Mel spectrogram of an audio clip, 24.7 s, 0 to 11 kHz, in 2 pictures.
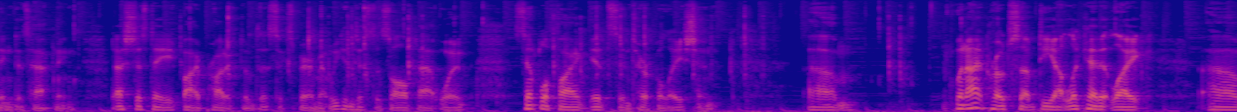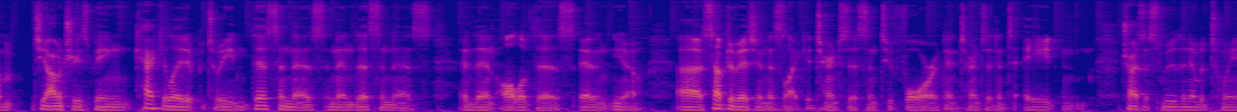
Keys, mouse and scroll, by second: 0.5 KP_Decimal, 0.9-1.3 scroll down 1, 1.3 middle click, 2.1 2, 2.4 click, 3.0 ctrl+x, 3.4 alt+z, 3.7 middle click, 4.0-4.5 scroll down 2, 4.5 middle click, 5.9 ctrl+z, 6.1 ctrl+z, 6.8 ctrl+z, 7.4 ctrl+z, 8.3 middle click, 9.1 middle click, 9.6 scroll up 2, 9.9 shift+middle click.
